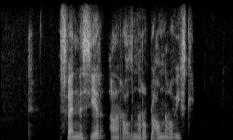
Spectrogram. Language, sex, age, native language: Icelandic, male, 50-59, Icelandic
